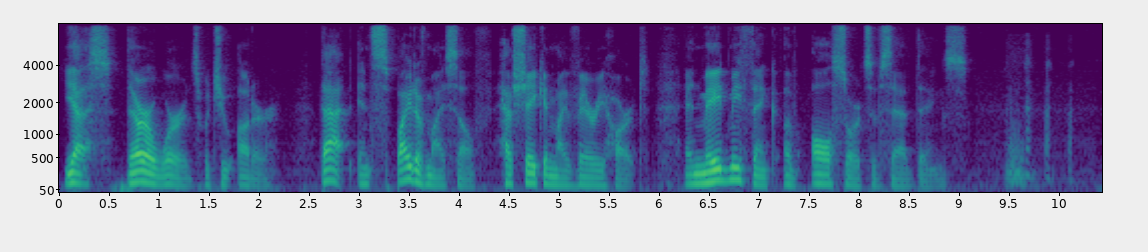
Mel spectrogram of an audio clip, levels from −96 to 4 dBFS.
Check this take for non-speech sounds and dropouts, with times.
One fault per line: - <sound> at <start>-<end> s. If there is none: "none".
- laugh at 9.4-10.2 s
